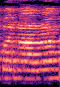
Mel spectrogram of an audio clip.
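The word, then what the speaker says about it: banane: बाद आता है हमारा बनाना तो बनाना आप सबको पसंद होगा मंकी को बहुत पसंद है लेकिन हम बनाना को बोलते हैं ल बनान क्या बोलते हैं ल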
